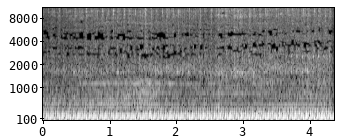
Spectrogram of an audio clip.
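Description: Two-wheel rice-paddy hand tractor's single-cylinder diesel engine running steadily with a rapid, even chug.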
